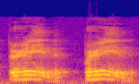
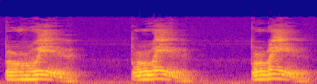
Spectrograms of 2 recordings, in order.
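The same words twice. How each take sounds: First: "breathe" with R made without lip rounding; plain "bree" onset in "breathe", no w-like glide; wrong, unrounded take. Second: "breathe" with lips forward on R, like "buweedh"; long stressed "breathe" with a w-like glide after B; correct rounded R. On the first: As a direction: model "breathe" wrongly, lips not coming forward. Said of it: "이게 아니라". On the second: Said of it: "이렇게 발음이 됩니다". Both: Shown as a demonstration.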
